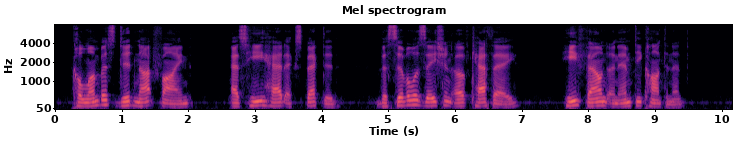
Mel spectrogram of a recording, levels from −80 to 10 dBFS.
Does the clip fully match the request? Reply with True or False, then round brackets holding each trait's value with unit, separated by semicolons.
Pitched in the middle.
False (125 Hz)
